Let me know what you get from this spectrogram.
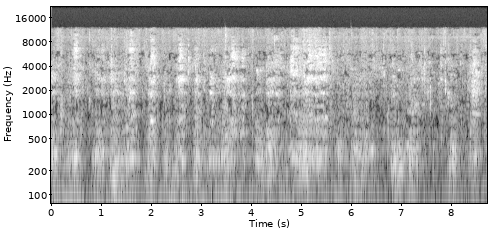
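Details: Piglets being fed on a farm, giving a steady run of short, low grunting squeals that overlap throughout, with a constant low hum beneath.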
